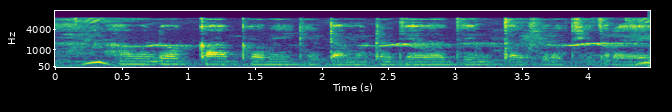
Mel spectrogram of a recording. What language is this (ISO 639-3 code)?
bho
